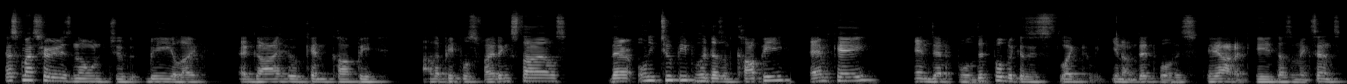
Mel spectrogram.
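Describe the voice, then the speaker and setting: A man's voice: mid-range voice, moderate pace, a bit bright. A man hosting a reaction video in a casual, rambling way, repeating phrases for emphasis.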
